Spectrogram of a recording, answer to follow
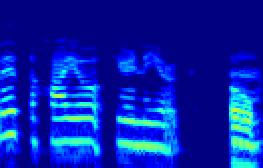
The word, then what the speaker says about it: Ohio: Don't they read their license plate where it says OHIO? That's four-letter word is three words. O, hi, O. Yeah. No, 2 words. It is 3 words. 3 syllables.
